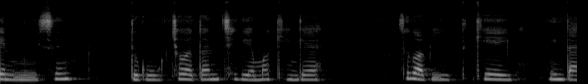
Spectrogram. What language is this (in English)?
Kalenjin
